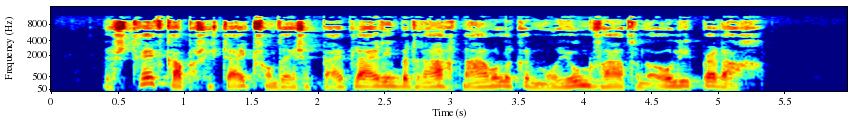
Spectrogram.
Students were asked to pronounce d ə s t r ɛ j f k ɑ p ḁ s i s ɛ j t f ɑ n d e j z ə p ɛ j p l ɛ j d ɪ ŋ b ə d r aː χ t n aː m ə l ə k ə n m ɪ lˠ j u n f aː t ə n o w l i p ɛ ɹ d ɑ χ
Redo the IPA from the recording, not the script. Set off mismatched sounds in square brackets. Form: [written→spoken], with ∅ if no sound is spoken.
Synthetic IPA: d ə s t r [ɛ→e] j f k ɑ p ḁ s i [s→t] ɛ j t f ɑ n d e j z ə p ɛ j p l ɛ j d ɪ ŋ b ə d r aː χ t n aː m ə l ə k ə n m ɪ lˠ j u n [f→v] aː t ə n o w l i p ɛ ɹ d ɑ χ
